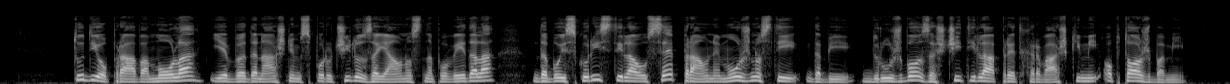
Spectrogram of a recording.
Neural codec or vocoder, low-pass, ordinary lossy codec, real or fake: none; 9.9 kHz; none; real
